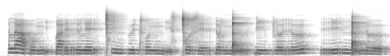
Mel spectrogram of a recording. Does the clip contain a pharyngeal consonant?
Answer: no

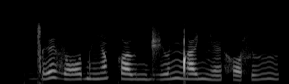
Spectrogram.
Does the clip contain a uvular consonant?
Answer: yes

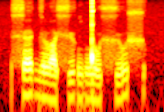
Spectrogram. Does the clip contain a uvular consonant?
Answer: no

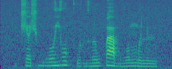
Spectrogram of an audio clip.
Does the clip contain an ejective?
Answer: yes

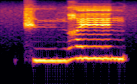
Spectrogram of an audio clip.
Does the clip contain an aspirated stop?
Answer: no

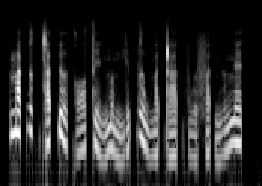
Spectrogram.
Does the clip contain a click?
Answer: no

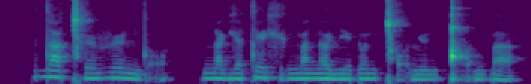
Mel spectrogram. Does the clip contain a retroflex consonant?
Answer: no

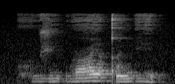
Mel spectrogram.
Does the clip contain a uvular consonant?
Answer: yes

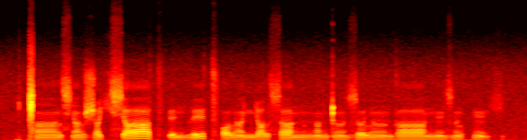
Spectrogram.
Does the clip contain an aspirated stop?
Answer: no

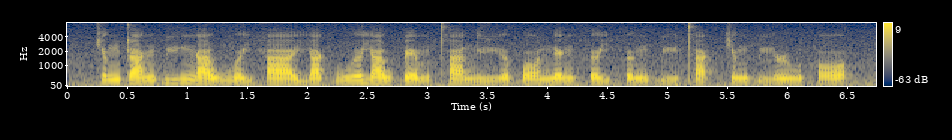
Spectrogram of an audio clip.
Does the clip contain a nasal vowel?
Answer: no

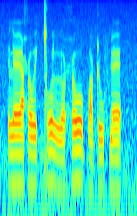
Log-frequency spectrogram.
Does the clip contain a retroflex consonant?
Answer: yes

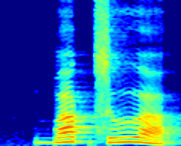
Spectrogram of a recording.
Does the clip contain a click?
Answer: no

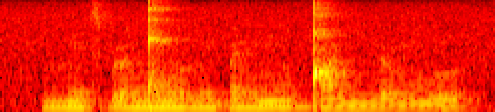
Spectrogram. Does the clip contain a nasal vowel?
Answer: yes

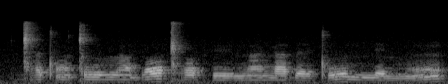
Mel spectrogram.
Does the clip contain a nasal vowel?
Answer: yes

